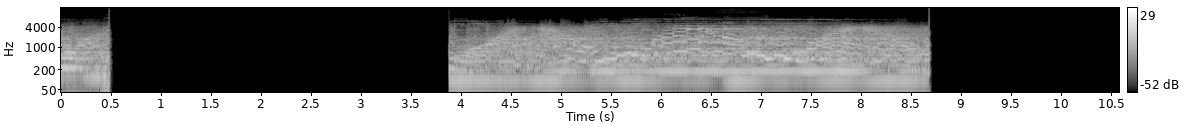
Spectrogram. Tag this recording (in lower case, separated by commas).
tapping guitar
